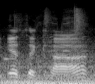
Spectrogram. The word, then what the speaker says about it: Ithaca: morning everyone I'm on my way to the Ithaca if a car is a car beer company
